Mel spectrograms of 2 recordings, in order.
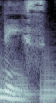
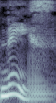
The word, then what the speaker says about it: Nice: Fun fact, it's pronounced nice, not nice.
